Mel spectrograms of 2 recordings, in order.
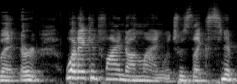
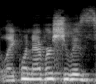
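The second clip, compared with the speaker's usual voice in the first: usual speaking voice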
